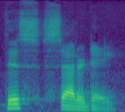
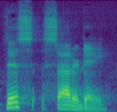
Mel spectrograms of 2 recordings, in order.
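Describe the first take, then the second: The two takes are said the same way.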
